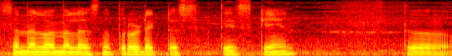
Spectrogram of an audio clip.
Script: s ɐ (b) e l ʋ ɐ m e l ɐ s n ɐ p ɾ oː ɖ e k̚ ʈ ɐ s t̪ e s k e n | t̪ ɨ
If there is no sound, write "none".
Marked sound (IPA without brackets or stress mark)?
m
